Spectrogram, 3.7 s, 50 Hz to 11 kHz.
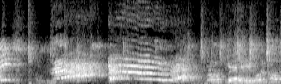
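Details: Otis, a 4-year-old Border Terrier/Boston Terrier cross dog, howls in long, wavering, sliding notes while a person talks to him, as he does whenever told the family is going to the cottage.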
